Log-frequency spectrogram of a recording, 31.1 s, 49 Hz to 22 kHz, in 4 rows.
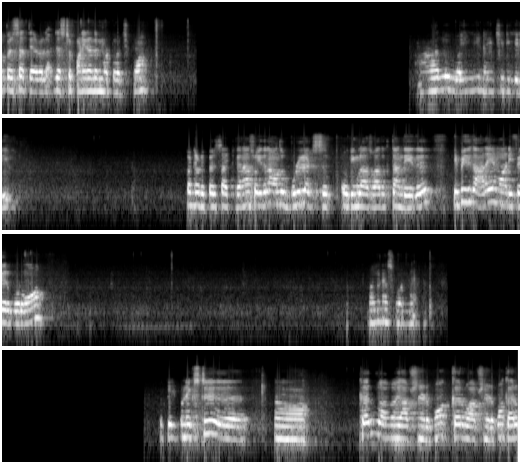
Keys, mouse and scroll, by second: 2.2-3.4 drag, 3.4 Tab, 3.6 s, 4.8 click, 5.0 scroll up 2, 5.2 s, 6.2 r, 8.3 s, 9.5 s, 11.8 scroll up 1, 12.1 Tab, 12.3-13.4 scroll down 4, 13.4-14.7 scroll up 2, 15.8-25.1 drag, 25.1 scroll down 1, 30.0-31.0 drag.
